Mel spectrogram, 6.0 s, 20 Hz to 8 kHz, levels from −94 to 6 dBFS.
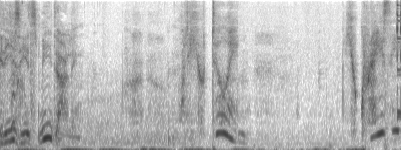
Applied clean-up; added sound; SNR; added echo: none; Chink, clink; 4 dB; none.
